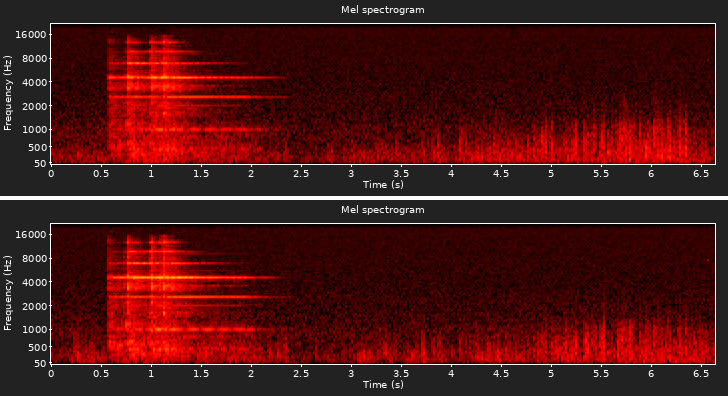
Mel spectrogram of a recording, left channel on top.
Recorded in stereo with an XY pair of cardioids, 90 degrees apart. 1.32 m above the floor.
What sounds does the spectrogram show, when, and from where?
0.6 s a bell: 40° right, 6 m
